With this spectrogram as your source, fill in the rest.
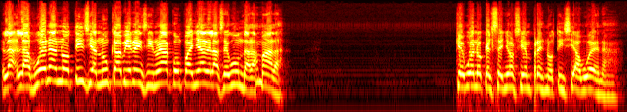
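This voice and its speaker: A man's voice: extremely high pitch, moderate pace, long pauses, a bit bright, smooth. A man preaching at a Bible study, earnest and emphatic, repeating phrases to drive each point home. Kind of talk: sermon.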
